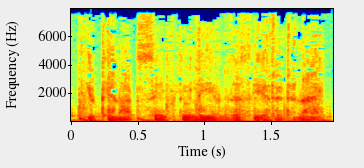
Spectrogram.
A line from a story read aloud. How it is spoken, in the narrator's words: he whispered to me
